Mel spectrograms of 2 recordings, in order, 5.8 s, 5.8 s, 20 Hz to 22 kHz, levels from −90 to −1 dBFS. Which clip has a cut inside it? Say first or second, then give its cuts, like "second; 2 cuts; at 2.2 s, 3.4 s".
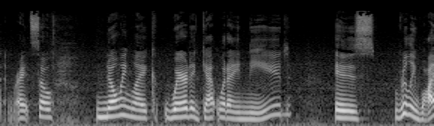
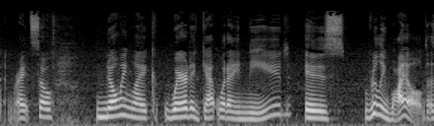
second; 1 cut; at 4.0 s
